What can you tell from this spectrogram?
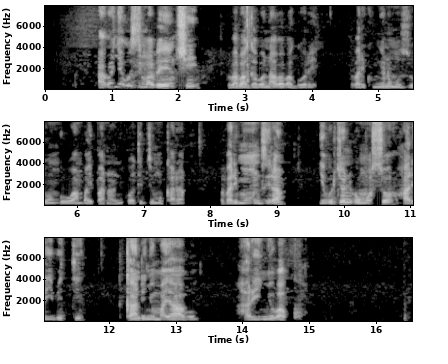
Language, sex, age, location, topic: Kinyarwanda, male, 25-35, Kigali, health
